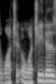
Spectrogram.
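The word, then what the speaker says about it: Ouachita: But I would also like to go down to the Kiamichis and the Wachitas. How is it pronounced?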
